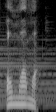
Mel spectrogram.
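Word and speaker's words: Oumuamua: 当然啊，这是音译过来的名称啊，实际上它的发音应该是欧莫莫，啊，倒也不用真的摸出来啊，只要把啊的发音带出来就行。那怎么会有一个这么好玩的名字呢？那是因为啊，这个天体是由夏威夷天文台所发现的，所以欧莫莫是夏威夷语啊，意思就是侦察兵或者是送信者的意思。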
